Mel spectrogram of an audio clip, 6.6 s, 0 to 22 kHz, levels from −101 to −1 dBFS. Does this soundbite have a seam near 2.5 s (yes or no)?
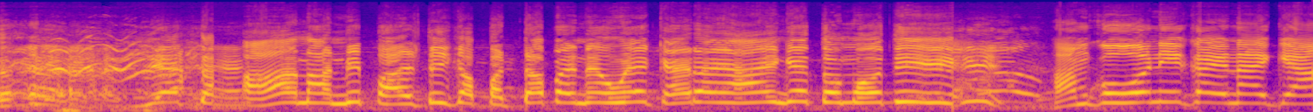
no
